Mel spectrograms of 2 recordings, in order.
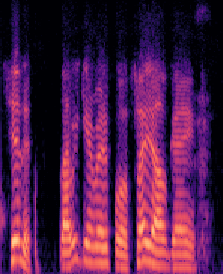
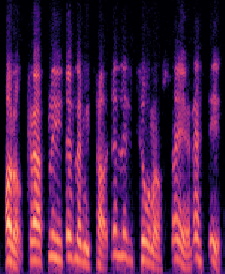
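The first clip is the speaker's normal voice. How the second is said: normal talking voice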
